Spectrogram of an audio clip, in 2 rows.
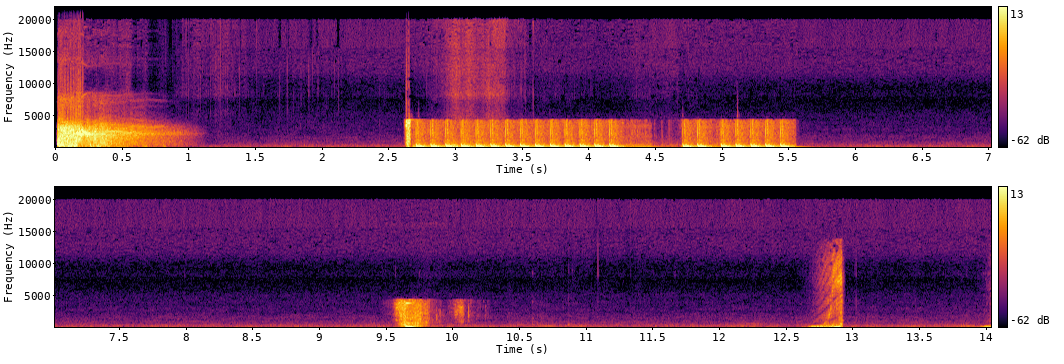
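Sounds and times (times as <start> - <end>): automatic gunfire bursts: 2.6 - 5.7.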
